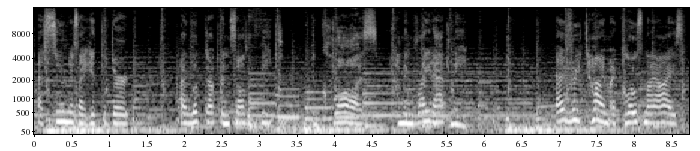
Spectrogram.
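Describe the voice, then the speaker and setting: A woman's voice: on the high side, steady tone, unhurried, close to an everyday voice. A woman playing a guarded, earnest, downcast young former racer in a video game, with a defensive delivery. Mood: haunted. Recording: loud music behind the voice. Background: loud game music.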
